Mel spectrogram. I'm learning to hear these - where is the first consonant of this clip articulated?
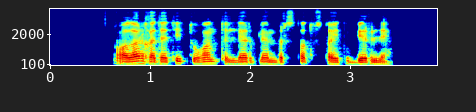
tongue tip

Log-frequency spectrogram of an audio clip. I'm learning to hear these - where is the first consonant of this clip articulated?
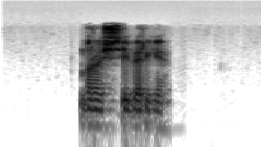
lips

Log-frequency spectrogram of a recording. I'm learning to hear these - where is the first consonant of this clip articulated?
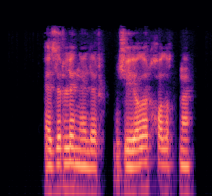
tongue tip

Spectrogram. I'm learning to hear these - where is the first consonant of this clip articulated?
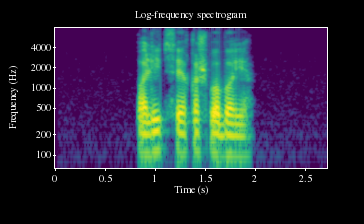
lips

